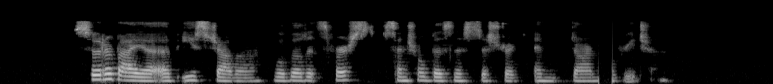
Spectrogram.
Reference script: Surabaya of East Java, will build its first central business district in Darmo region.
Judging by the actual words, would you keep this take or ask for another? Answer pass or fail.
pass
